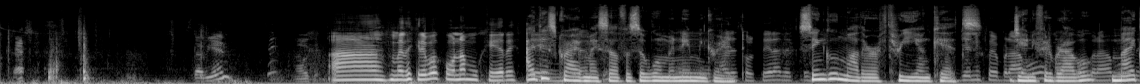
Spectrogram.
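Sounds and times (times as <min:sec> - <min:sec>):
thumps and rustles of people getting into a car: 0:00.0 - 0:03.0
speech: 0:00.2 - 0:00.6, 0:02.0 - 0:11.3.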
